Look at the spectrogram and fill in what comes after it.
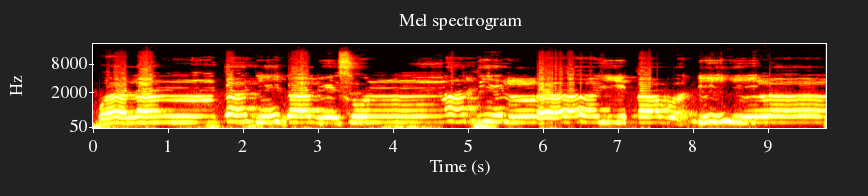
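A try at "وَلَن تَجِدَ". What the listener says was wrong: Gunanya ada walan tajida itu, tapi samarnya belum dapat gitu. Walan tajida. Ada samarnya. Wala tajida. Wala takuna gitu. Jadi disamarkan.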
